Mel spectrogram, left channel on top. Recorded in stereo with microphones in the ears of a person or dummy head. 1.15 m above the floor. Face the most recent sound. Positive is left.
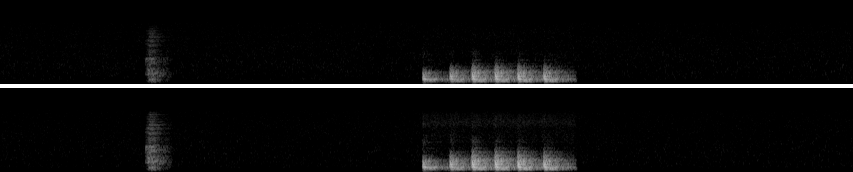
turn(degrees=-40)  # may be behind; listen again after turning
